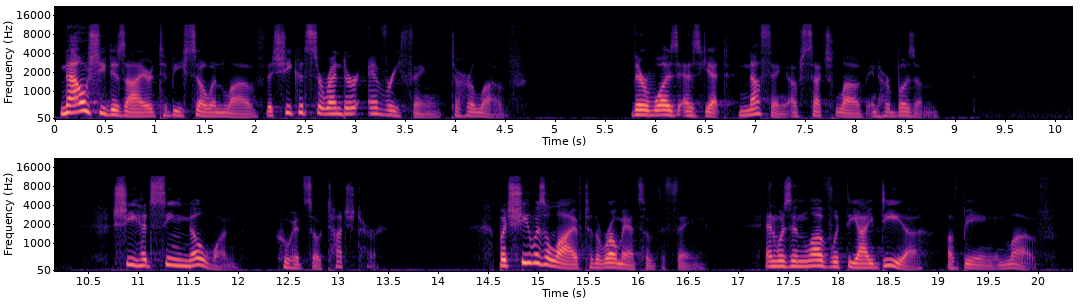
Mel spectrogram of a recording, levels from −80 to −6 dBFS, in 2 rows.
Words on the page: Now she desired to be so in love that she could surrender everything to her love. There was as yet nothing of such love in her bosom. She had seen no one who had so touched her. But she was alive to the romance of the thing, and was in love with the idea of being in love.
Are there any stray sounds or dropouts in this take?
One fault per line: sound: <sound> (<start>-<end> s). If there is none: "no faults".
no faults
